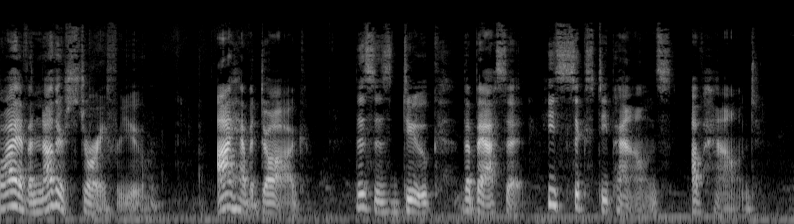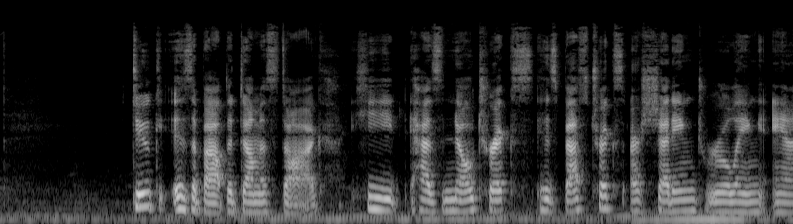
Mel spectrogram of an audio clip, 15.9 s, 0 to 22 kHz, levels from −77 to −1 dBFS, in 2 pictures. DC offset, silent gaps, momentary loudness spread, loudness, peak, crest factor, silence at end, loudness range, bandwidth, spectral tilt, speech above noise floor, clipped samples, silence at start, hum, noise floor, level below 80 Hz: under 0.1%; none; 14 LU; -25 LUFS; -2 dBFS; 24 dB; 0 s; 6 LU; 15.5 kHz; -3.5 dB/octave; 26 dB; under 0.1%; 0 s; none; -51 dBFS; -46 dBFS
